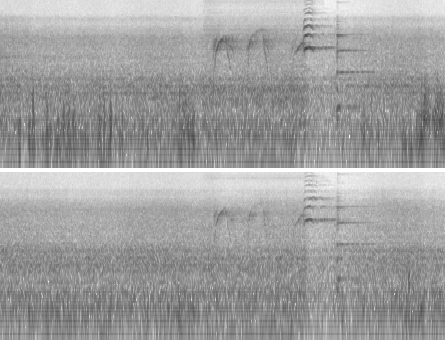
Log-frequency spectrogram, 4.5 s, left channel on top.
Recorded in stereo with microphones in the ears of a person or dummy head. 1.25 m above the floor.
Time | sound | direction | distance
2.0 | a bird | 80° left | 5 m
3.4 | a piano | 20° left (ahead or behind) | 0.6 m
